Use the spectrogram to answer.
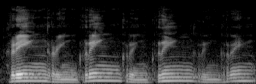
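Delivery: softening ring ring, fading each time; mock phone ring. Preacher imitating the collector's phone ringing, fading out.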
